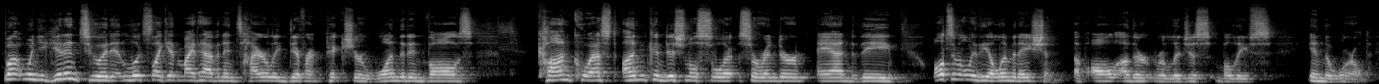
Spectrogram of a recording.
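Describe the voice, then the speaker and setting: A man's voice: a little high, normal speed. A man hosting an interview show, casual and jokey in manner. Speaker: show host.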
